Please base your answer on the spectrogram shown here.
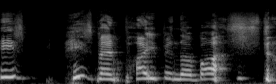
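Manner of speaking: shrill, very high screaming shriek. Retelling a movie scene where a character screams news to everyone: imitating a scream. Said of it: "just screams it to everybody in the building".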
